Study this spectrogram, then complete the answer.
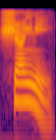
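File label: "shiny", US English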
